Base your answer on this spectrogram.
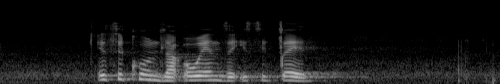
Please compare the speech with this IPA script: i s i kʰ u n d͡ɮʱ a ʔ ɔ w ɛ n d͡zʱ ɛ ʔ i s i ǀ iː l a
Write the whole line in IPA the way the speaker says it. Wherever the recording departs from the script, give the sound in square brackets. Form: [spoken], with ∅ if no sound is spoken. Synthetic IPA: i s i kʰ u n d͡ɮʱ a ʔ ɔ w ɛ n d͡zʱ ɛ ʔ i s i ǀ [ɛː] l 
